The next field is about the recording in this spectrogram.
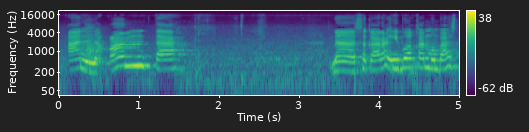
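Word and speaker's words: أنعمت: Tidak memantul seperti ana, amta. Itu salah ya anak-anak. Atau didengungkan an, amta. Itu salah lagi ya anak-anak. Jadi yang jelas itu an, amta.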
